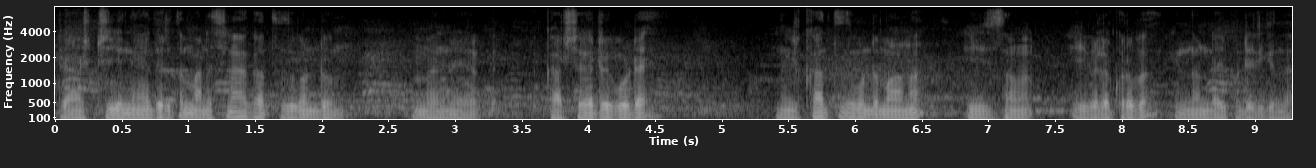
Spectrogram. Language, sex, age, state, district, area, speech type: Malayalam, male, 45-60, Kerala, Idukki, rural, spontaneous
